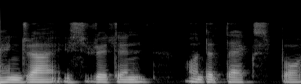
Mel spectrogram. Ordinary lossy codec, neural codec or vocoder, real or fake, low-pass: none; none; real; 7.2 kHz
